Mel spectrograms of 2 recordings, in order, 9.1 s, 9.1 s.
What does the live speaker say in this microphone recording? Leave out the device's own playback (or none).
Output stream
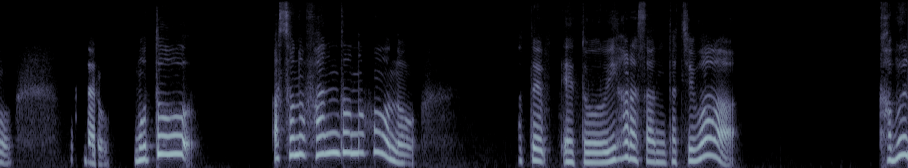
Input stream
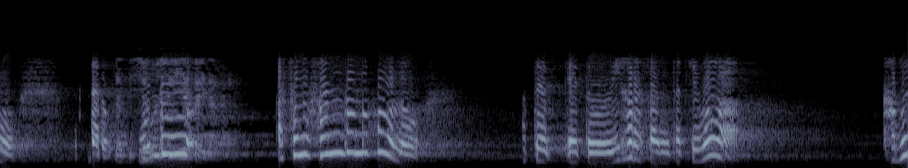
だって資本主義社会だから、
